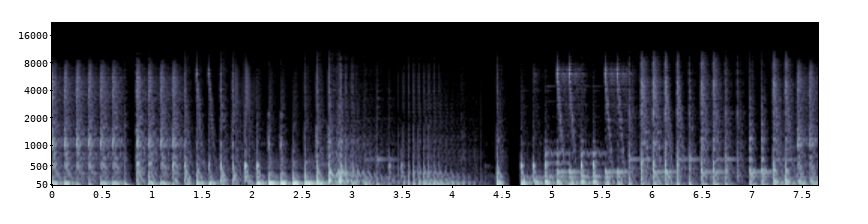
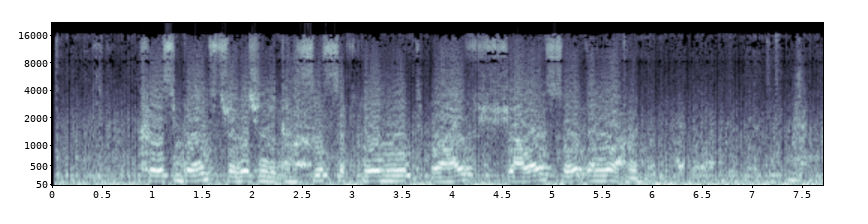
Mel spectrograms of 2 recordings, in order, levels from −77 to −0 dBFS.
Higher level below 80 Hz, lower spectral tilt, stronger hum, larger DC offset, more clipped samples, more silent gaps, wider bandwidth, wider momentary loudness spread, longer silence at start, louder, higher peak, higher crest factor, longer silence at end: second, -24 dBFS vs -18 dBFS; about the same, -5 dB/octave vs -4.5 dB/octave; neither; neither; neither; first, 4.59-4.67 s vs none; second, 10.5 kHz vs 17.5 kHz; about the same, 10 LU vs 8 LU; about the same, 0 s vs 0 s; second, -24 LUFS vs -9 LUFS; second, -6 dBFS vs 0 dBFS; first, 16 dB vs 8 dB; about the same, 0 s vs 0 s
